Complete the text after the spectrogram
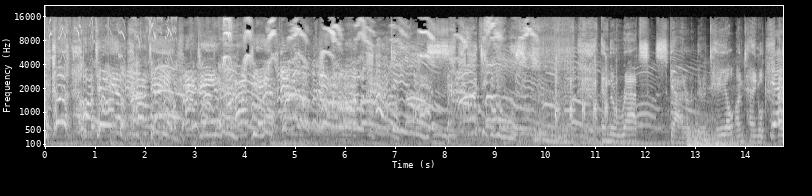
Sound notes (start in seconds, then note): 4.7 rats chattering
